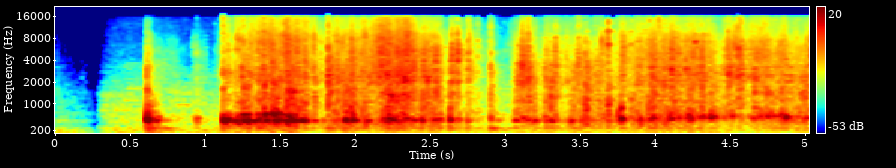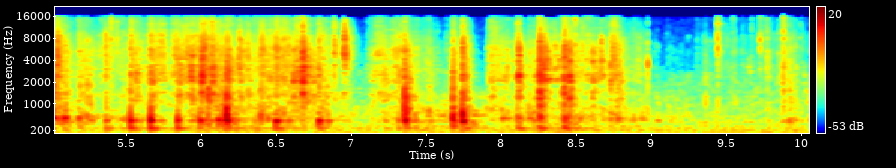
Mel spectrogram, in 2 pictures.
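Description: Ice cubes clatter and rattle into plastic cups.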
